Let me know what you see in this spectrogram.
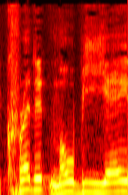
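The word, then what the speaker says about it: Crédit Mobilier: nation was the scandal involving Durant and the Credit Mobilier. Is that the way they Correct.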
